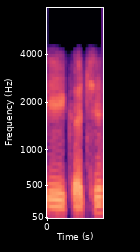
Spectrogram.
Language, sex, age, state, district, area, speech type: Bengali, male, 45-60, West Bengal, Howrah, urban, conversation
